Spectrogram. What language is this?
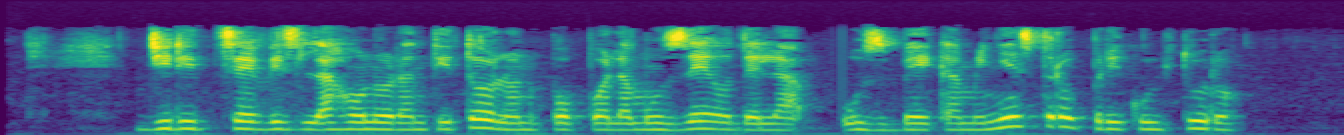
Esperanto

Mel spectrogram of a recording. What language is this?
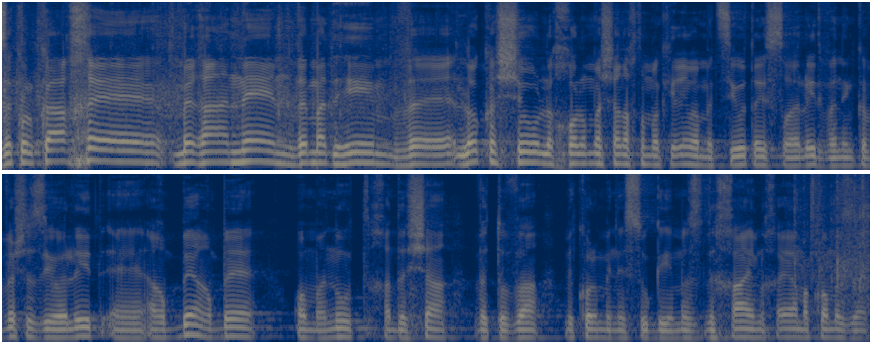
Hebrew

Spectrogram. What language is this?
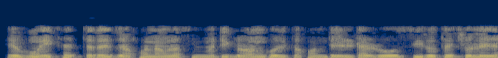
Bangla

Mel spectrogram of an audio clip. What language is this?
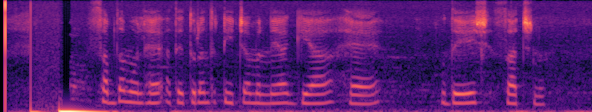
Punjabi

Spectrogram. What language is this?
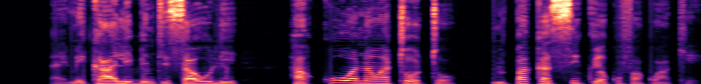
Swahili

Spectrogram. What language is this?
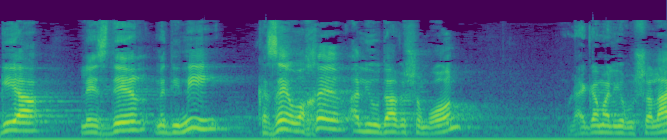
Hebrew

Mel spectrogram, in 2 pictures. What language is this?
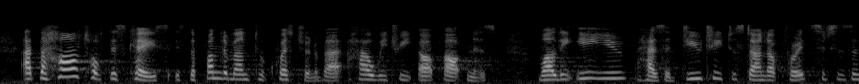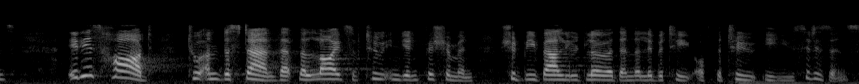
English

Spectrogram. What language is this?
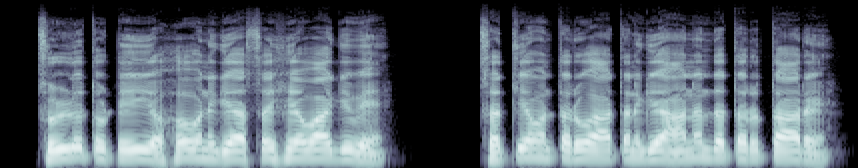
Kannada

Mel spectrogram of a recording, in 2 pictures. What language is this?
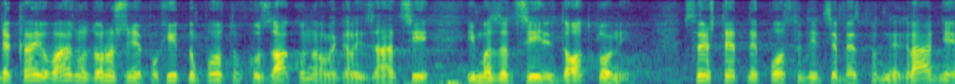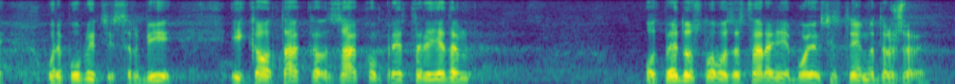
Serbian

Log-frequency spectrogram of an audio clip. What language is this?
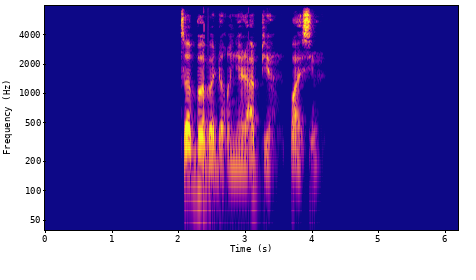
Ghomala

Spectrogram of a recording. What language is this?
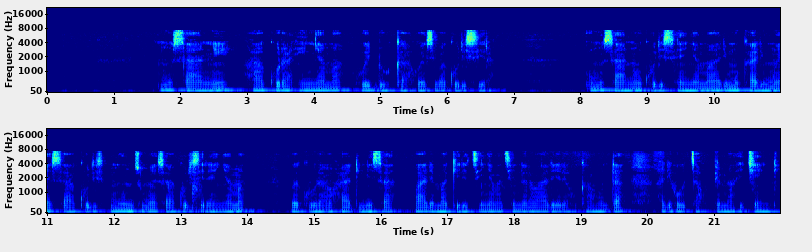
Masaaba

